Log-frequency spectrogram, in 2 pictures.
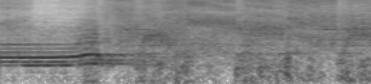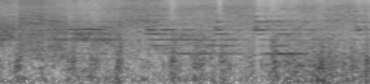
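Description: Steam hisses loudly from a locomotive.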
